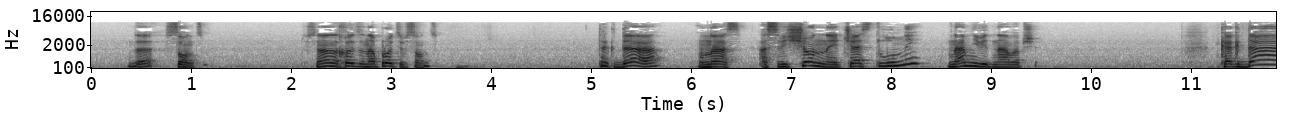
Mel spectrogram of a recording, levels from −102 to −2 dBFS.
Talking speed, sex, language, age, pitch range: 95 wpm, male, Russian, 20-39, 175-235 Hz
